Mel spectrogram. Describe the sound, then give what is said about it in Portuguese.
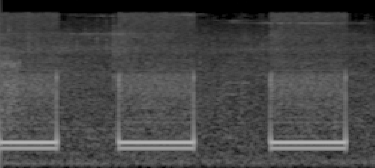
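A telephone busy tone sounds after a dropped phone call: three identical steady beeps, each about half a second long, evenly spaced by short silences, with no other sound. “Acho que caiu ligação aí.”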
